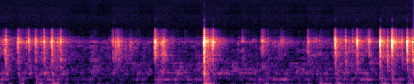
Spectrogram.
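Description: Computer keyboard typing. A quick run of keystrokes comes at the start, then scattered single key clicks, and another quick run near the end.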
